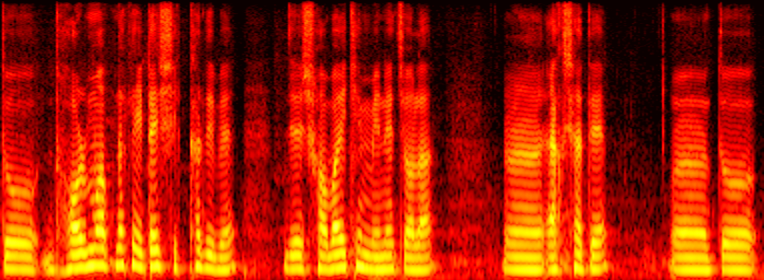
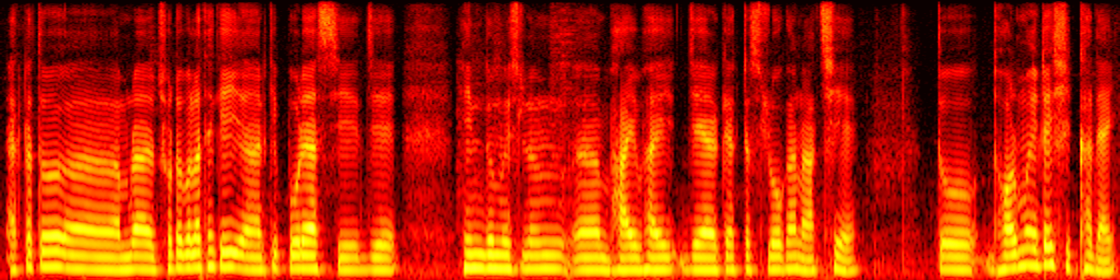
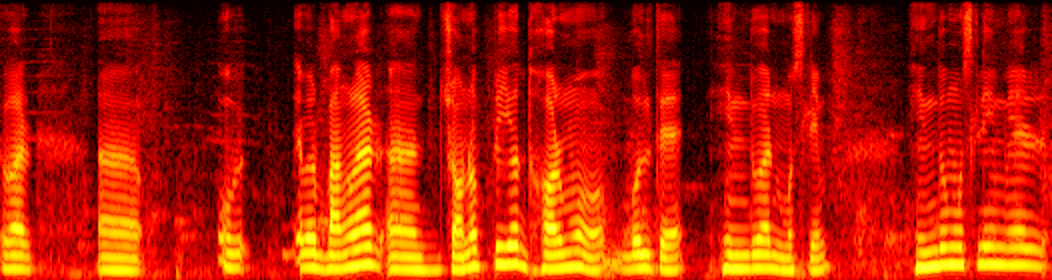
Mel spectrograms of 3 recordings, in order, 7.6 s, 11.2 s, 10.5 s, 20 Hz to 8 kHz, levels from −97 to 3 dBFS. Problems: none marked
